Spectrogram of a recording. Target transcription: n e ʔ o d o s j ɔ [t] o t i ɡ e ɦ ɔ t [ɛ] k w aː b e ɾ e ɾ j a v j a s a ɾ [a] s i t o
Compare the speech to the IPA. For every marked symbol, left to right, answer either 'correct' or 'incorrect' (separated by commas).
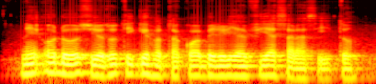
correct, incorrect, correct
